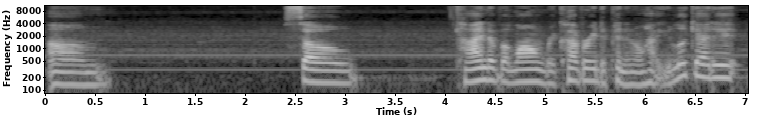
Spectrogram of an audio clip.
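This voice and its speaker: A woman talking casually and candidly in an unscripted personal vlog, rambling a little with hesitant pauses. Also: deep voice, a little hiss or hum, low-quality recording. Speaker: vlogger sharing a recovery experience.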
